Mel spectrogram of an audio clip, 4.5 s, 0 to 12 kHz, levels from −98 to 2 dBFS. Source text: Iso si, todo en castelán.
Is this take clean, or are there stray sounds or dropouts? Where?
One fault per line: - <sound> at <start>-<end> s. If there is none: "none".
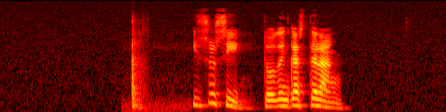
- thud at 1.3-1.5 s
